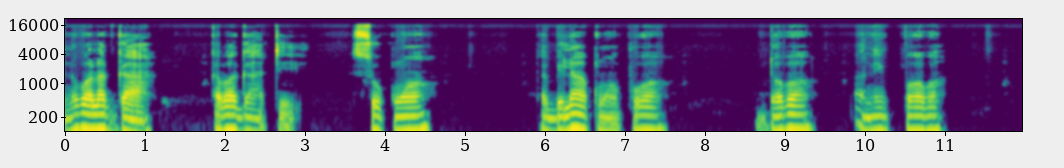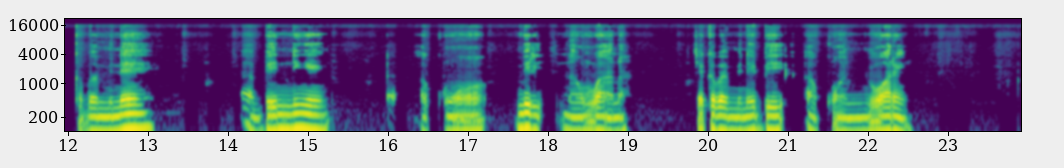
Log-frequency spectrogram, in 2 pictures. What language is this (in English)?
Southern Dagaare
